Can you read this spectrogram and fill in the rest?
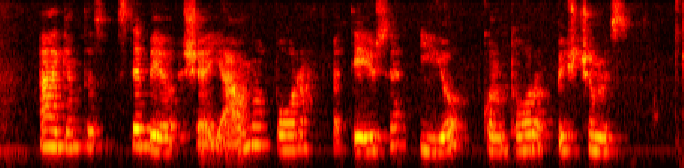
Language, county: Lithuanian, Vilnius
